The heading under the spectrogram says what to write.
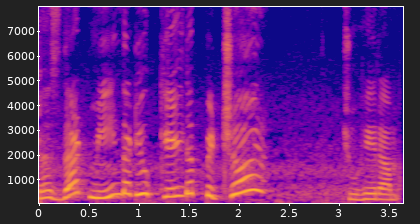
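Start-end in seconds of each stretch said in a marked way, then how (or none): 0.0-2.1 high, loud alarmed question; shocked question. Acted. Doctor asks pumpkin about killing pitcher, shocked. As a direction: ask aghast, pitch raised.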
